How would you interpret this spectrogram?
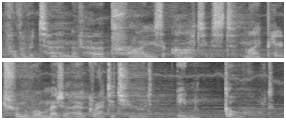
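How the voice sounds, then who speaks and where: A man's voice: medium pitch, measured pace, music in the background, lightly acted. Eloquent, pleading captive man played by an actor, echoing. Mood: pleading, persuasive. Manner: well-spoken, persuasive, florid. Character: earnest, eloquent captive male artist pleading for rescue. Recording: echoey cavern reverb.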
